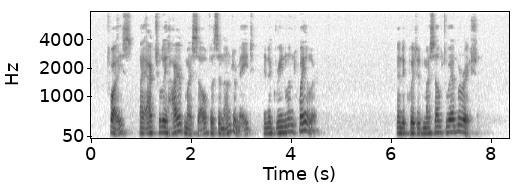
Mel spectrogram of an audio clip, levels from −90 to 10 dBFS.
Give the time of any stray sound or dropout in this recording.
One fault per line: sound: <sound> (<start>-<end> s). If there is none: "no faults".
no faults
